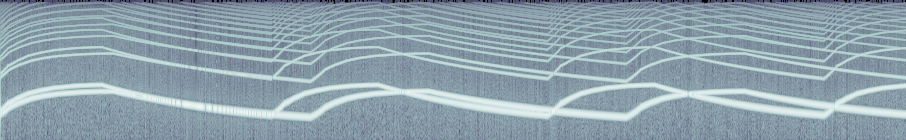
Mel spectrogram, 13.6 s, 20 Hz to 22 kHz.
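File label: WAIL1 WAIL2, LED warning bar; UltraLITE Plus Exterior LED Warning Bar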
